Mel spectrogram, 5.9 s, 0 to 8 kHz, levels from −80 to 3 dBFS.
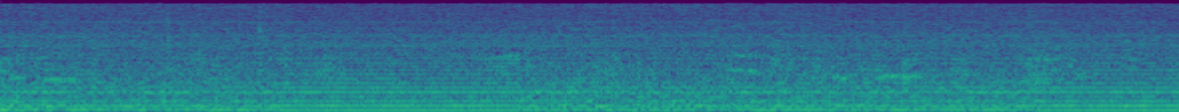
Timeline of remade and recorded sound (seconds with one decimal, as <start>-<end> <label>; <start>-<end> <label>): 0.0-1.4 remade; 1.4-2.6 recorded; 2.6-5.2 remade; 5.2-5.9 recorded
